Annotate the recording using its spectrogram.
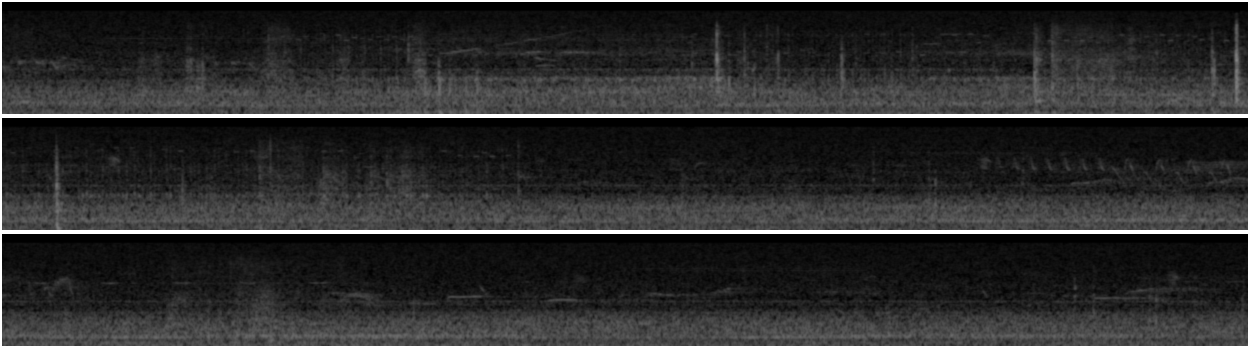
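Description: Near silence: faint open-air ambience, with a few sharp short clicks between about three and seven seconds in.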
